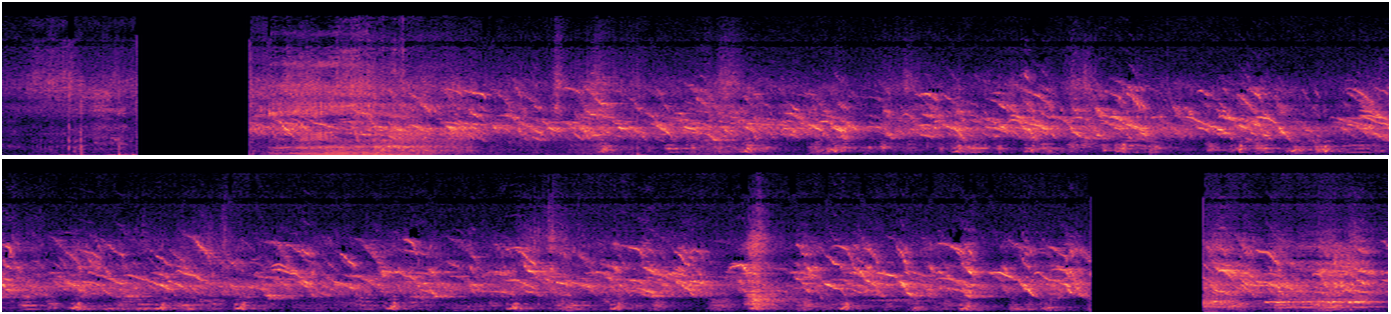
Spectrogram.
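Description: A flock of free-range desi chickens clucks and squawks continuously up close in a poultry shed, with a loud drawn-out squawk near the start and busy overlapping calls throughout.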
